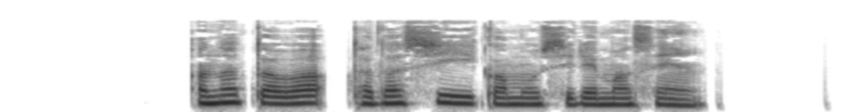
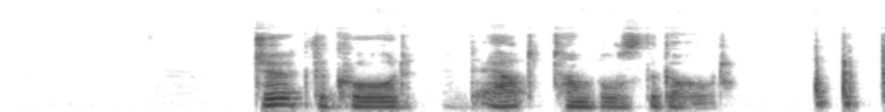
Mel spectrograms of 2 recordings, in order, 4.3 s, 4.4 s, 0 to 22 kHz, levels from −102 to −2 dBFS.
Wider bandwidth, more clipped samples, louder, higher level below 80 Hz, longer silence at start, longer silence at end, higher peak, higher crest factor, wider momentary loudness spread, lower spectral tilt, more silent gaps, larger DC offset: first, 11.5 kHz vs 9 kHz; neither; first, -25 LUFS vs -35 LUFS; about the same, -76 dBFS vs -74 dBFS; second, 1 s vs 1.25 s; first, 0.75 s vs 0.15 s; first, -10 dBFS vs -18 dBFS; about the same, 16 dB vs 20 dB; second, 8 LU vs 14 LU; about the same, -4.5 dB/octave vs -5 dB/octave; first, 1.64-1.73 s vs none; neither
